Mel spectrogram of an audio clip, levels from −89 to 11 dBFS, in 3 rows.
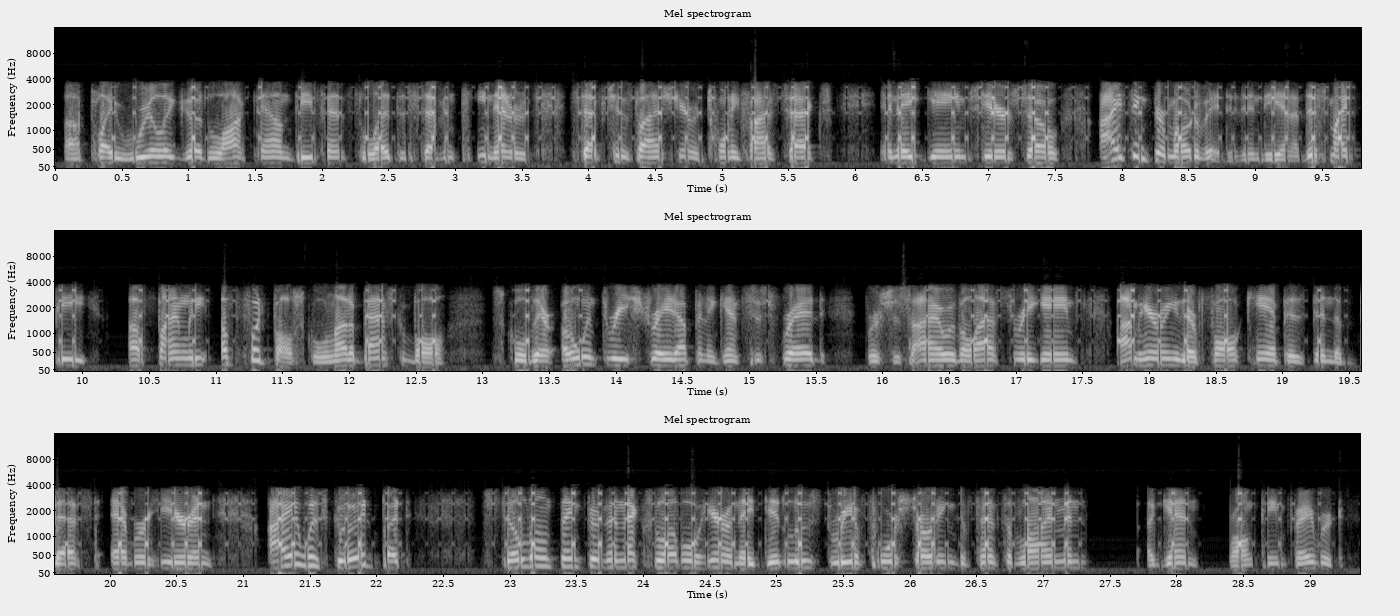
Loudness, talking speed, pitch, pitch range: -18 LUFS, 180 wpm, 155 Hz, 145-170 Hz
